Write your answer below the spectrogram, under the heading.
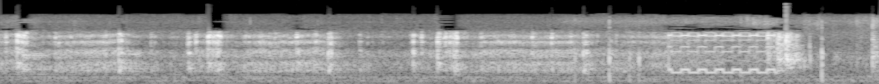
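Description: An old telephone bell rings in several rapid, jangling bursts separated by short pauses, loud, with a final higher electronic-sounding trill before it stops. No one speaks.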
